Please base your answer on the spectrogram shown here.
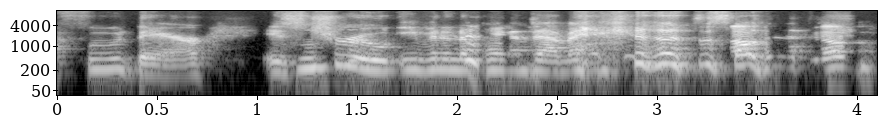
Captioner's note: laughs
